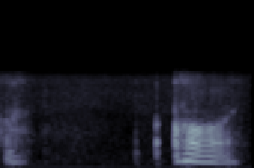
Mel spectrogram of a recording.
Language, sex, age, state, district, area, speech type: Manipuri, male, 18-30, Manipur, Kangpokpi, urban, conversation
